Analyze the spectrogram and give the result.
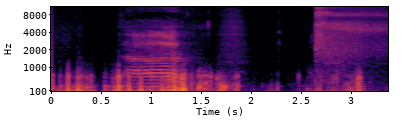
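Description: A cow moos once, loud, a low drawn-out bellow lasting about a second, followed by quieter rustling and a burst of hissy noise toward the end.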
